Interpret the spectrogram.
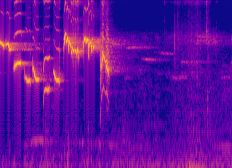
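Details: Brown-chested Jungle Flycatcher singing in the morning: a quick burst of high, sweet whistled notes sliding up and down for just over a second, then falling quiet.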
